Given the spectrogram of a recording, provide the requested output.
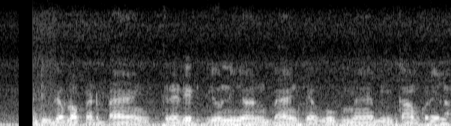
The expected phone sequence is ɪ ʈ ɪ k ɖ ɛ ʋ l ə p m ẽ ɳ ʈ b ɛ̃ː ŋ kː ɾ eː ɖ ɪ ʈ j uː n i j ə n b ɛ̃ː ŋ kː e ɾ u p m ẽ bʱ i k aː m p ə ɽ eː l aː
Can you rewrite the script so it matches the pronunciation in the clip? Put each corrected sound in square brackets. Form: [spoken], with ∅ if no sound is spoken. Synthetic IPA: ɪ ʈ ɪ k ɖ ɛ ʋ l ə p m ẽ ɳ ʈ b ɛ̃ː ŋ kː ɾ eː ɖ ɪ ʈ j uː n i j ə n b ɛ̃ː ŋ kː e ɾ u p m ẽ bʱ i k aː m [k] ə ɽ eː l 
